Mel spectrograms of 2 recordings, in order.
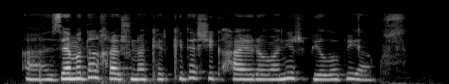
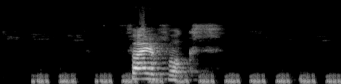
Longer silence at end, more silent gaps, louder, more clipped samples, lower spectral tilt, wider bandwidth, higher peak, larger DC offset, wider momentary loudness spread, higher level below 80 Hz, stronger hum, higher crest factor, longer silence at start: first, 0.45 s vs 0 s; neither; second, -23 LUFS vs -16 LUFS; neither; about the same, -3.5 dB/octave vs -4.5 dB/octave; about the same, 11.5 kHz vs 11.5 kHz; second, -6 dBFS vs -2 dBFS; neither; second, 14 LU vs 24 LU; second, -62 dBFS vs -48 dBFS; neither; about the same, 18 dB vs 20 dB; about the same, 0.25 s vs 0.3 s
